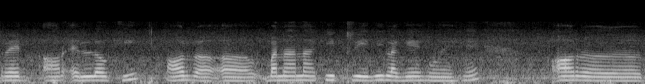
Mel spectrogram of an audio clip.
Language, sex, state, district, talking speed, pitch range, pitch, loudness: Hindi, female, Haryana, Charkhi Dadri, 120 wpm, 175-195 Hz, 185 Hz, -17 LUFS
